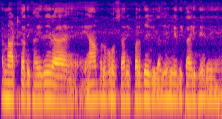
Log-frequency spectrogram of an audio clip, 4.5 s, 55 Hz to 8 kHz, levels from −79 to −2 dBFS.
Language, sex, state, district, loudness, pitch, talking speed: Hindi, male, Haryana, Charkhi Dadri, -18 LUFS, 120 Hz, 215 wpm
